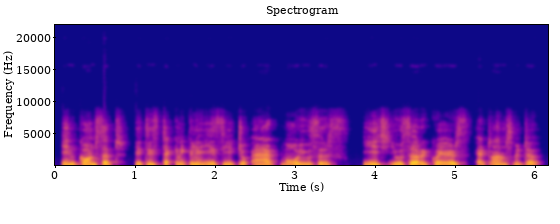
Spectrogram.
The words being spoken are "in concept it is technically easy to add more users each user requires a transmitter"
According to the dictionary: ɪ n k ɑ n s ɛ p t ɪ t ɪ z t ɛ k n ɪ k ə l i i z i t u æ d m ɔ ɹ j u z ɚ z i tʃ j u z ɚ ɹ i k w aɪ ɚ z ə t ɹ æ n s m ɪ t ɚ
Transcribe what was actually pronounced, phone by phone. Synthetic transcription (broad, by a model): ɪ n k ɑ n s ɛ p t ɪ t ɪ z t ɛ k n ɪ k ə l i i s i t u æ d m ɔ ɹ j u s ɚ s i tʃ j u s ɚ ɹ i k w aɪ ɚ s ə t ɹ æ n s m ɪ t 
